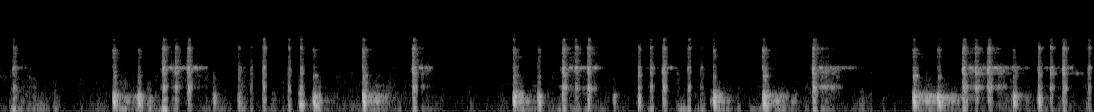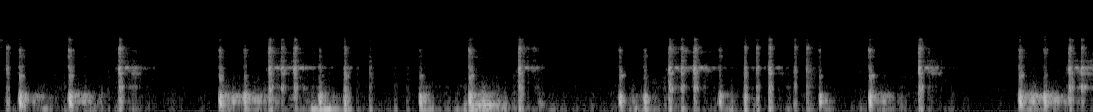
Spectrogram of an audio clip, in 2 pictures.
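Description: Recorded hand drums playing the chiftetelli rhythm, with low and high strokes in repeating phrases of about three and a half seconds, each followed by a short pause. The sound is faint.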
